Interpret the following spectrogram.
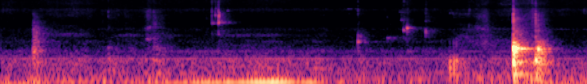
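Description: Faint handling noises: a few light clicks, then a sharper knock near the end, as a hand takes hold of a cut plastic water bottle on a wooden table.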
